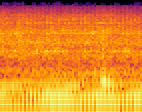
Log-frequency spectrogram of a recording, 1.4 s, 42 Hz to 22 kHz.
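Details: Mazda FC RX-7 rotary, restarted after repriming fuel lines and clearing coolant flow: smooth, steady low hum at idle, even beat, no knocking or hunting; idles normally.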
